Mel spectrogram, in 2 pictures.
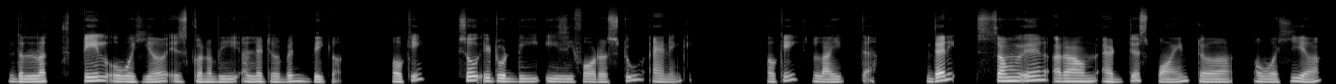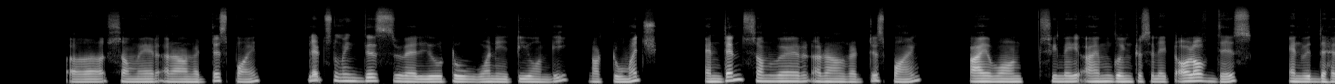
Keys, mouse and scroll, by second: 8.7 space, 10.0-16.6 drag, 18.6 Return, 20.8-23.7 drag, 25.4 shift+click.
